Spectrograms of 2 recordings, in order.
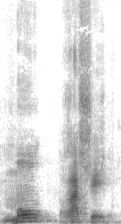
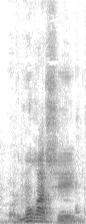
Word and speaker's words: Montrachet: pronunciation loom washi and the key to pronunce pronouncing that word is to completely ignore the fact that they're two T's in it right just get rid of those T's they don't exist moe Hoshi boom mihashi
